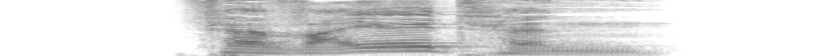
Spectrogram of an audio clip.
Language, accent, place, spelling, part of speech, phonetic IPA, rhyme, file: German, Germany, Berlin, verweilten, verb, [fɛɐ̯ˈvaɪ̯ltn̩], -aɪ̯ltn̩, De-verweilten.ogg
- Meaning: inflection of verweilen: 1. first/third-person plural preterite 2. first/third-person plural subjunctive II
